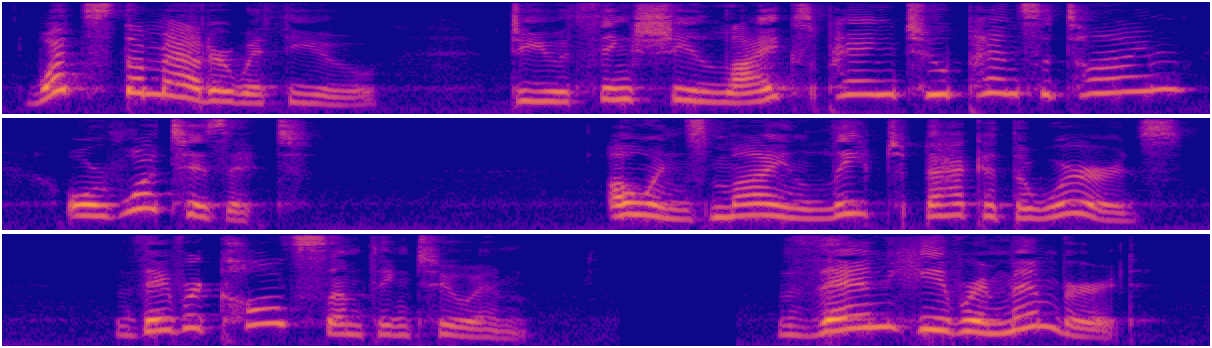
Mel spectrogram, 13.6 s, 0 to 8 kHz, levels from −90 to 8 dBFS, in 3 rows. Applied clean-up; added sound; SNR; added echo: none; none; none; none.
